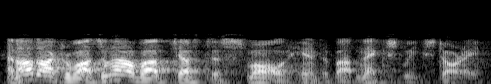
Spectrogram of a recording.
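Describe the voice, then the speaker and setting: A man's voice: sits low, huge pitch swings, a little fast. A man announcing and chatting as the host of a 1940s radio show. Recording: dull old-time radio recording.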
